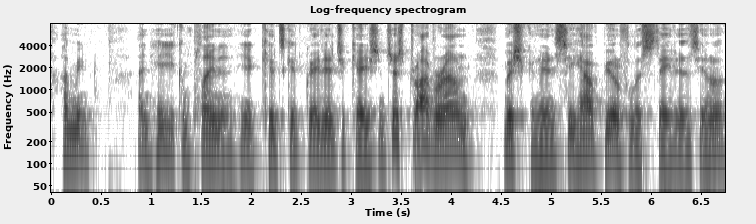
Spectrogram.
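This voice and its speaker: A man speaks at a fairly quick pace with a dark, mellow tone and medium pitch, on a very clean recording with a silent background. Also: ordinary pitch variation. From New York City (Brooklyn). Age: 90s. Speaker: war veteran. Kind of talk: oral history interview. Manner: halting.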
